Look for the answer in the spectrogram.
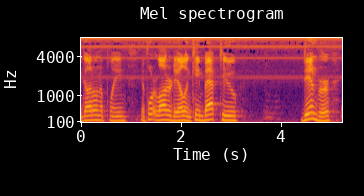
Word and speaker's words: Fort Lauderdale: Fort Lauderdale, Florida. I learned how to pronounce it. It's not Fort Lauderdale, I found out. Fort Lauderdale.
